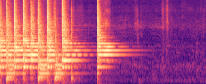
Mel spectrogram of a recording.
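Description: Fast, even drumming with a ringing tone that stops about one and a half seconds in, then one last stroke that rings out briefly. Faint background noise with a few small clicks follows.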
